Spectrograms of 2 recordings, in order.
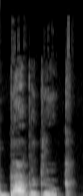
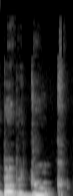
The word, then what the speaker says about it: Babadook: This is called The Babadook. I think that's how you pronounce it. Not the Babadook, the Babadook.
